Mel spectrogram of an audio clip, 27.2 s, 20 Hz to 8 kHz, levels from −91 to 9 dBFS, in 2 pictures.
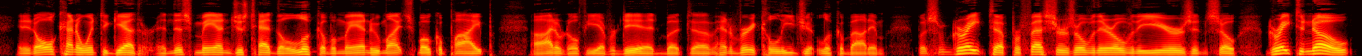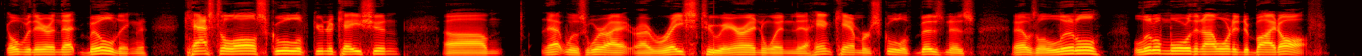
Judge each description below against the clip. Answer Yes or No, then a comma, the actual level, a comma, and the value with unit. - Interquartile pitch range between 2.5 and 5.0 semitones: No, wide, 5.4 semitones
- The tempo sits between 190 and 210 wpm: Yes, average, 200 wpm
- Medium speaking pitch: No, low, 110 Hz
